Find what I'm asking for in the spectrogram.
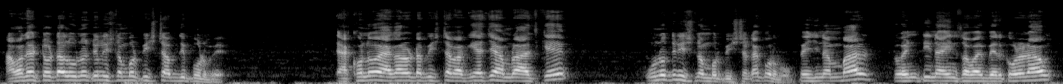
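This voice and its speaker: A male teacher, giving an online lesson to young children, talking slowly and repeating each question. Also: fairly high pitch. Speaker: primary school teacher, channel host.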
